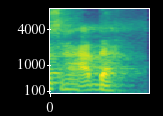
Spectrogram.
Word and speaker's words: syahadat: Enggak pakai sebetulnya hikmah, tapi tulisannya hikmat ya sudah. Seperti syahadat tuh harusnya bacanya syahadah. Ya.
